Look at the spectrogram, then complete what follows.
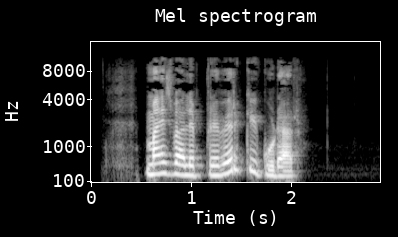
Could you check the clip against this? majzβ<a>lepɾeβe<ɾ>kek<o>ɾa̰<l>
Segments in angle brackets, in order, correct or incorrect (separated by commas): correct, correct, incorrect, incorrect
